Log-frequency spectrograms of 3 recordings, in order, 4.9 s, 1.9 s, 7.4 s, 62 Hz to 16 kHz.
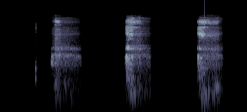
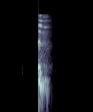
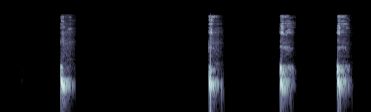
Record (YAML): exhalation_length: 4.9 s
exhalation_amplitude: 8438
exhalation_signal_mean_std_ratio: 0.31
cough_length: 1.9 s
cough_amplitude: 27405
cough_signal_mean_std_ratio: 0.2
three_cough_length: 7.4 s
three_cough_amplitude: 27902
three_cough_signal_mean_std_ratio: 0.2
survey_phase: beta (2021-08-13 to 2022-03-07)
age: 65+
gender: Female
wearing_mask: 'No'
symptom_none: true
smoker_status: Ex-smoker
respiratory_condition_asthma: false
respiratory_condition_other: false
recruitment_source: REACT
submission_delay: 3 days
covid_test_result: Negative
covid_test_method: RT-qPCR
influenza_a_test_result: Negative
influenza_b_test_result: Negative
